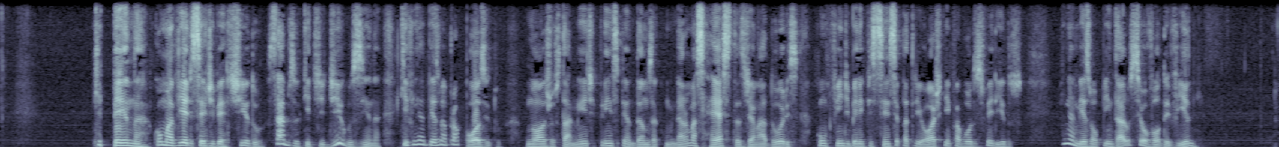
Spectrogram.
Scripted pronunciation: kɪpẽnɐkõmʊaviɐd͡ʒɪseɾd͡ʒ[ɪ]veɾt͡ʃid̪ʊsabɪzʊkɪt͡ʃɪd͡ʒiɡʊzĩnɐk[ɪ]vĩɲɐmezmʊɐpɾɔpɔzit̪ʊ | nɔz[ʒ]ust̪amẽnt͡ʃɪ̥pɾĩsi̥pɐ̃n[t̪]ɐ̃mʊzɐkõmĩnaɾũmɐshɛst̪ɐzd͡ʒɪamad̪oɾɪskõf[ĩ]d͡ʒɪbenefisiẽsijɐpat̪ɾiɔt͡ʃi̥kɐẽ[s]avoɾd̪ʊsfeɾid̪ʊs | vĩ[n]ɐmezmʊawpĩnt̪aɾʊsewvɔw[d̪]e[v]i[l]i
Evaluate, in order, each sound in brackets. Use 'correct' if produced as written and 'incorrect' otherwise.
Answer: incorrect: i, correct, correct, incorrect: d̪, correct, incorrect: f, incorrect: ɲ, correct, correct, correct

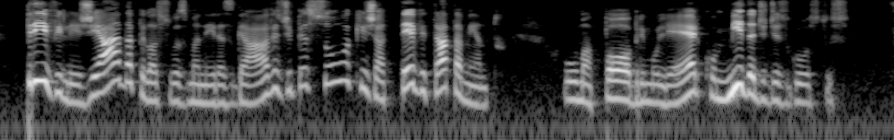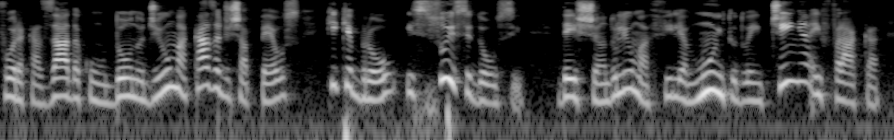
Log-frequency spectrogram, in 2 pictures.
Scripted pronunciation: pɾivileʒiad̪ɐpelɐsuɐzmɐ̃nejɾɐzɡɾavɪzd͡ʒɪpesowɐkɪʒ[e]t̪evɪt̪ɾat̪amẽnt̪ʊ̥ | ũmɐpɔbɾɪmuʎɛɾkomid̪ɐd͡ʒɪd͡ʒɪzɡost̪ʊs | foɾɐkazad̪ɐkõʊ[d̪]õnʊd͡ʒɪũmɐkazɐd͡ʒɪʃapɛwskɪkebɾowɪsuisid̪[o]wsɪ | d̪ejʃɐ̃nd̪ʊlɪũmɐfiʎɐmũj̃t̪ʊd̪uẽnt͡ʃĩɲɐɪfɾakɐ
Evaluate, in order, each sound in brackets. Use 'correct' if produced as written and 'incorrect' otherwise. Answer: incorrect: a, correct, correct

